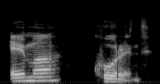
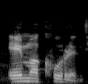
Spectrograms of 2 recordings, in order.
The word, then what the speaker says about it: Ema Kurent: joining me all the way from Slovenia is Emma current Emma thank you so much for being here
